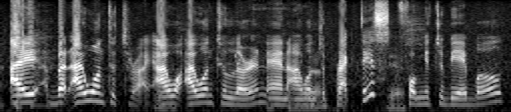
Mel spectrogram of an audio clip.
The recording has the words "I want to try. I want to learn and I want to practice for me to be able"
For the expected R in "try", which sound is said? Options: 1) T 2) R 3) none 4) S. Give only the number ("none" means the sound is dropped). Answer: 2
